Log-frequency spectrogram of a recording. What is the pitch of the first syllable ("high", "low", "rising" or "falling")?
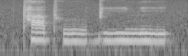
high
